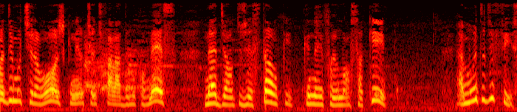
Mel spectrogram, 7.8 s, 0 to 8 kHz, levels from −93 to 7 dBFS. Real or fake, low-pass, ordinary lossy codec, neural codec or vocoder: real; 7.2 kHz; none; none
